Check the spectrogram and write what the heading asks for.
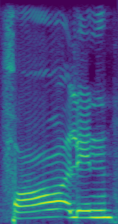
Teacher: इख्फ़े का कायदा है यहाँ पे भी, और एक अलिफ गुन्ना करके पढ़ेंगे। नून साकिन के बाद सौद हुर्फ़े इख्फ़ा का है।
